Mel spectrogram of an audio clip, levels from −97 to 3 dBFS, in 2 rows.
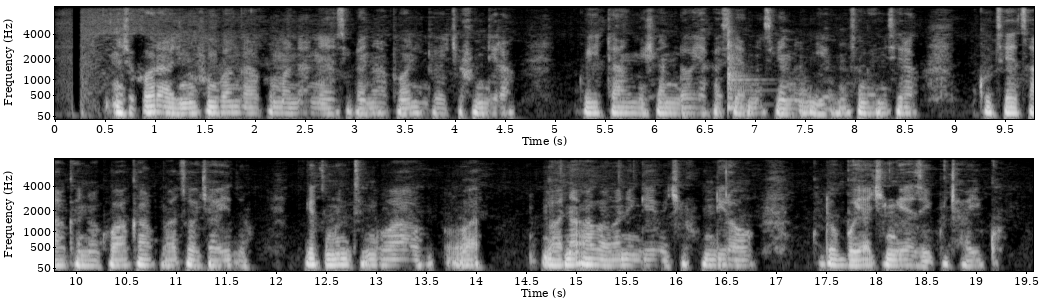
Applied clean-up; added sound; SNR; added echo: neural separator model SepFormer DNS4.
